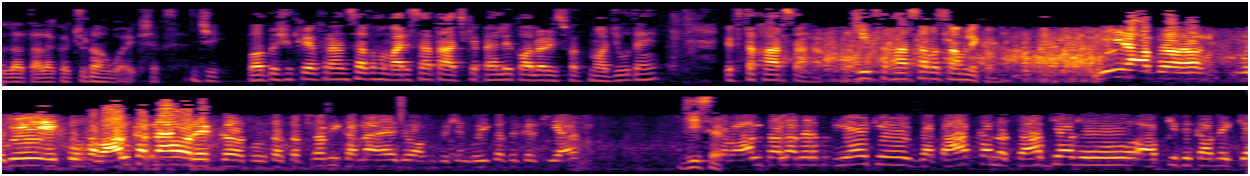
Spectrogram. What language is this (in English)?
Urdu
